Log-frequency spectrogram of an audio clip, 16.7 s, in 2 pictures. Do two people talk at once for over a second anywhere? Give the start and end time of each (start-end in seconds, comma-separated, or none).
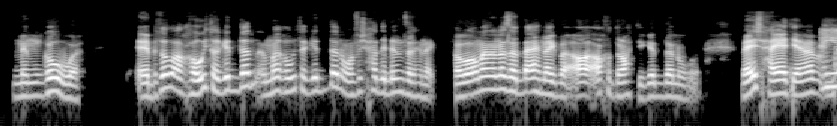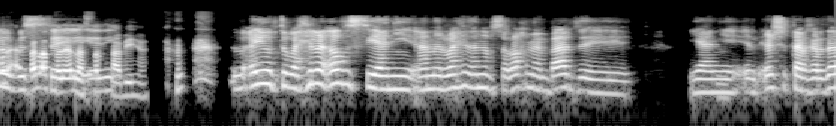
8.2-9.6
